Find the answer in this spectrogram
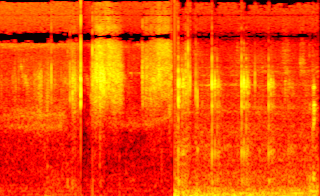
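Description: A click and a few short scraping, rustling noises. About two seconds in, it cuts abruptly to the steady low rumble of road and engine noise heard inside a moving car.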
